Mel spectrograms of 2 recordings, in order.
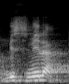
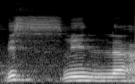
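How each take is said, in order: First: The s sound is short and quick. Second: The s sound is held with long breath. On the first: The speaker calls it wrong. "kita tak nak sebut bismillah" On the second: The speaker calls it right. "tahan dulu. Tahan sikit"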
